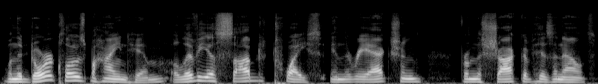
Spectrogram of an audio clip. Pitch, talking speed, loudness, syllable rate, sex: 130 Hz, 180 wpm, -17 LUFS, 5.2 syllables/s, male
